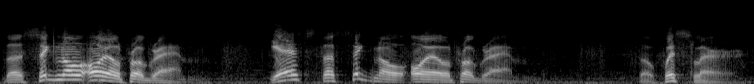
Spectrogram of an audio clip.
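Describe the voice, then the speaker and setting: A man's voice: medium pitch, wildly swooping pitch, slow. A man announcing for a sponsor on 1940s radio, with an emphatic, salesmanlike delivery. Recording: dull 1940s radio recording.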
